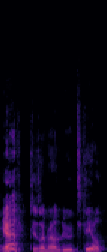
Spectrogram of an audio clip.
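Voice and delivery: happily embrace the very same words; quick bright approving reply; cheerful agreement. Retold or imitated. Own answer set against sister's quote.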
